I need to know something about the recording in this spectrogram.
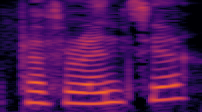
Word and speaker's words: preferencia: You push down on the penultimate syllable on the syllable before last.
